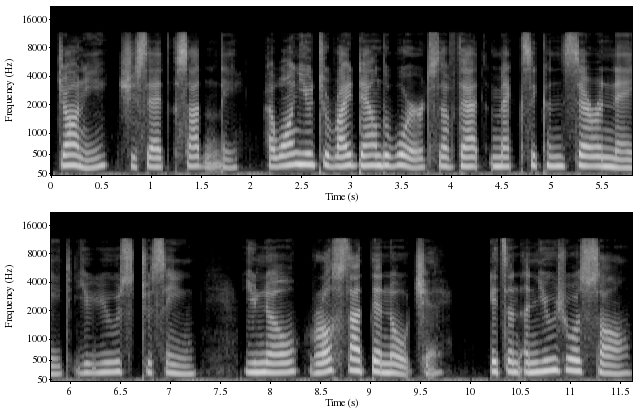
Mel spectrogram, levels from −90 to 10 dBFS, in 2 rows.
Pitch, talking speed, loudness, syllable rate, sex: 220 Hz, 150 wpm, -16 LUFS, 4.2 syllables/s, female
